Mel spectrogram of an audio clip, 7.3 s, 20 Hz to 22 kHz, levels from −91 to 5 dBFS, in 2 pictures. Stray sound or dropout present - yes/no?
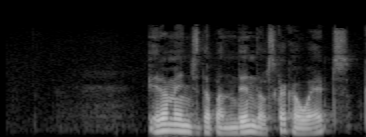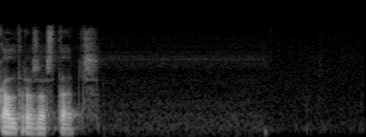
no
